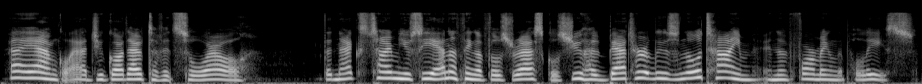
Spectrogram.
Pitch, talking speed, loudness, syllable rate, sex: 240 Hz, 190 wpm, -16 LUFS, 4.6 syllables/s, female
